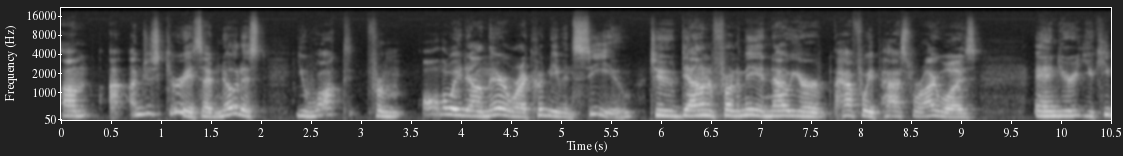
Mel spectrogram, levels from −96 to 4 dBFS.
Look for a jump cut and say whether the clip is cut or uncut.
cut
